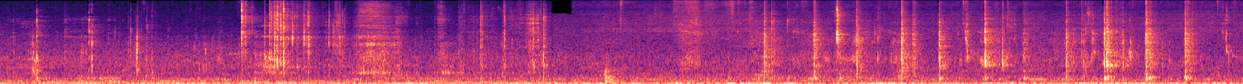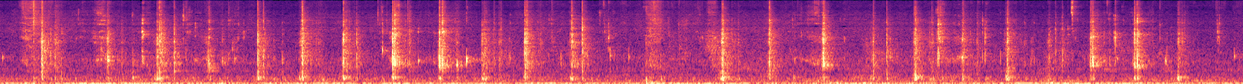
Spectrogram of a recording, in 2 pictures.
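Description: Close-up eating sounds: soft chewing of a filled chocolate cake for the first few seconds, then crisp bites and chewing of a thin seed brittle, with several sharp crunches a second.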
